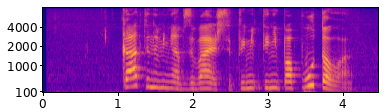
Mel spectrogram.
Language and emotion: Russian, angry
